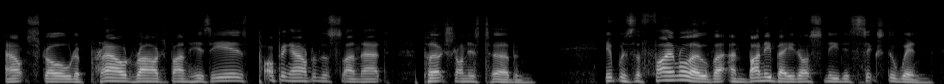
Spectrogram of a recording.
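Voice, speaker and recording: An older man reading a children's picture book aloud, lively, lifting his voice for the characters. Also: moderate pace, no echo, studio quality. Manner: lively, raises pitch and volume for characters' lines. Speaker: storybook reader. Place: living room, seated in armchair.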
